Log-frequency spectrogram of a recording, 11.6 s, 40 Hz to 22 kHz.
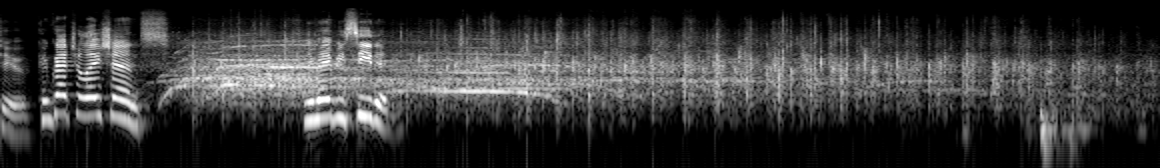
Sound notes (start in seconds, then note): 7.6 cheers and applause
